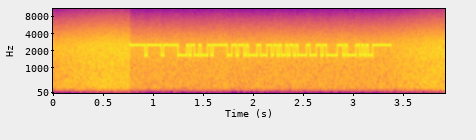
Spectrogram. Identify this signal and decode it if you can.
RTTY (45.45 baud, 850 Hz shift), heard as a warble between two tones, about 2100 Hz centre, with radio static. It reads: PENDENTES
